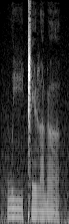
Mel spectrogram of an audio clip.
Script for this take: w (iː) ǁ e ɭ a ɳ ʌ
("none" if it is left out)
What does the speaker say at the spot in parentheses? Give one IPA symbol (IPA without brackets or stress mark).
iː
